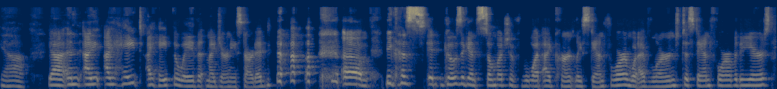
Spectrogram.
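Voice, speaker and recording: Woman in her thirties, candid guest, conversational storytelling, middle pitch. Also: unhurried. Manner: candid, frank, laughs easily. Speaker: podcast guest, runner.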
